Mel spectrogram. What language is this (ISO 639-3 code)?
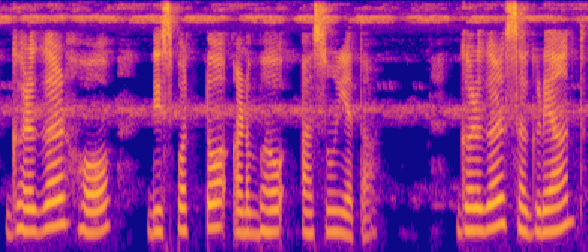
kok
